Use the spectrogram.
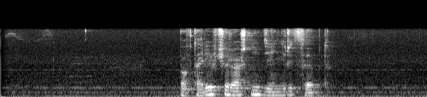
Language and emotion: Russian, neutral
